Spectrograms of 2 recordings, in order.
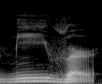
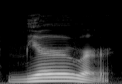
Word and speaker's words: mirror: 接下来后半段 mirror their body language， mirror 这个就是大家很容易有一些些微的差错的地方，这边我们不要念成 mirror，不用念成 me 再念 r 的声音，而是要把 mir 的声音连在一起 mirror，也就是念成两个声音，第一个声音是 mirror，后面就再念 mirror their body language。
